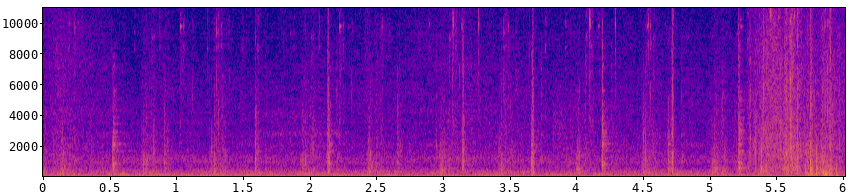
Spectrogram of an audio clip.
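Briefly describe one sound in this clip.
Hands and boots clank on metal ladder rungs.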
